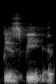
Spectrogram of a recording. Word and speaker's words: BSBY: market participants are pronouncing this, uh, the acronym Bisby.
